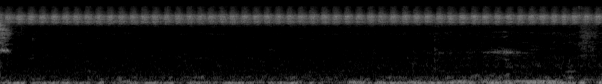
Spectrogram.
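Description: Insects trilling in a high, steady chorus that pulses rapidly and evenly, several beats a second.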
